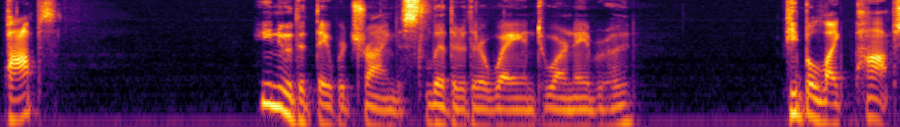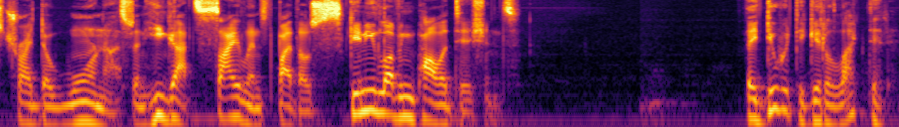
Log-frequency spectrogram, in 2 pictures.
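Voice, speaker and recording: An actor playing a bitter, zealous young Martian recruit in a science fiction radio play, speaking with earnest, deliberate contempt. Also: male voice, on the low side, expressive, dry recording. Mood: resentful. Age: young adult. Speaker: actor in an audio drama.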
